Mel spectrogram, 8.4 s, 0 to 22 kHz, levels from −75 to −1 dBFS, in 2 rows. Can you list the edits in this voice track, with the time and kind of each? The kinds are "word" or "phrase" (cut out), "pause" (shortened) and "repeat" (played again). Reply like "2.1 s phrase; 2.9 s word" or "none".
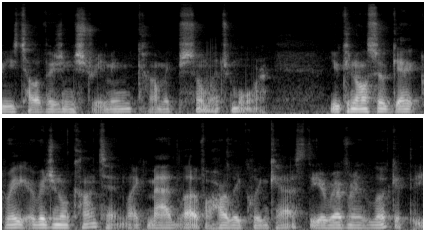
1.8 s phrase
